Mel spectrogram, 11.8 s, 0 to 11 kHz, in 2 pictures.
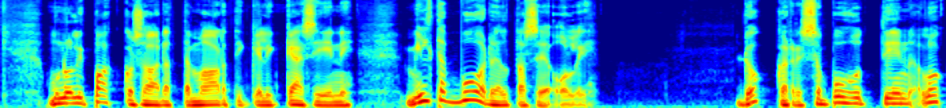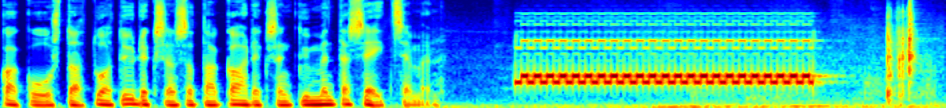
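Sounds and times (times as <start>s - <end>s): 
speech: 0.3s - 3.8s, 4.6s - 8.8s
telephone ring with a rapid trilling buzz: 9.1s - 11.2s.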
